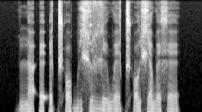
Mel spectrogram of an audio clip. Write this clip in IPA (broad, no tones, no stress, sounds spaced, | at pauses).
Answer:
n a ʔ ɛ ʔ ɛ t͡sʼ ɔ b e ɕ ʊ ɮ ɪ w ɛ t͡sʼ ɔ ɕ a w ɛ x ɛ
